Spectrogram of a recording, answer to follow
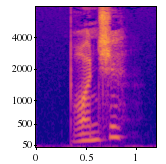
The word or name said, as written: brunch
